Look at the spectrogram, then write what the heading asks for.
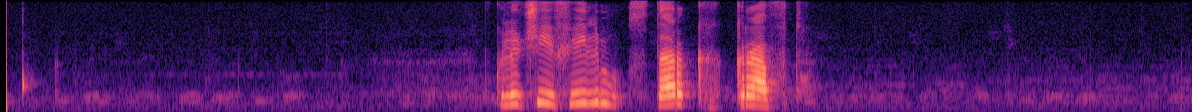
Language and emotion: Russian, neutral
